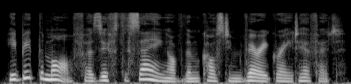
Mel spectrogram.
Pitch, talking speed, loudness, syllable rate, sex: 170 Hz, 255 wpm, -18 LUFS, 5.0 syllables/s, female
